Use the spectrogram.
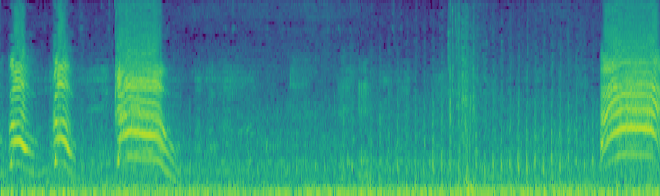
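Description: A helicopter in a video game sets up a steady low rumble beneath excited shouting voices and sharp exclamations that break in repeatedly.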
